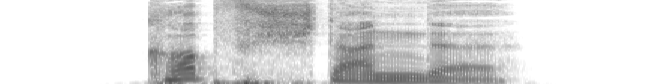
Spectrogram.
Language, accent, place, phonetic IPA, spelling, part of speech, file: German, Germany, Berlin, [ˈkɔp͡fˌʃtandə], Kopfstande, noun, De-Kopfstande.ogg
- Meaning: dative singular of Kopfstand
